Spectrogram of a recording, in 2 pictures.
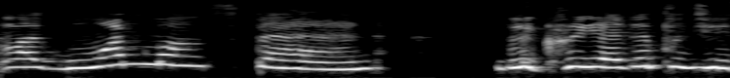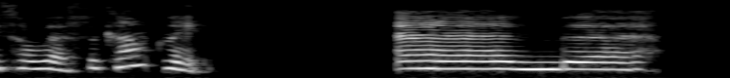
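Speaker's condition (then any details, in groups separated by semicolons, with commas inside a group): Cerebral palsy; low energy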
